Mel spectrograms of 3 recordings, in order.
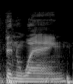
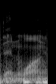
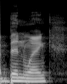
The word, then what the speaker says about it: Ben Wang: I think it's Ben Wang, not Ben Wong. I think we've been saying it wrong.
